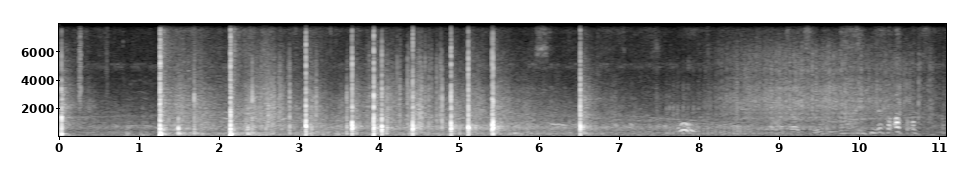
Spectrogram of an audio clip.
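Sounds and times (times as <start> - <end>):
fireworks bursting with sharp bangs: 0.0 - 11.0
fireworks crackling: 0.0 - 11.0.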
